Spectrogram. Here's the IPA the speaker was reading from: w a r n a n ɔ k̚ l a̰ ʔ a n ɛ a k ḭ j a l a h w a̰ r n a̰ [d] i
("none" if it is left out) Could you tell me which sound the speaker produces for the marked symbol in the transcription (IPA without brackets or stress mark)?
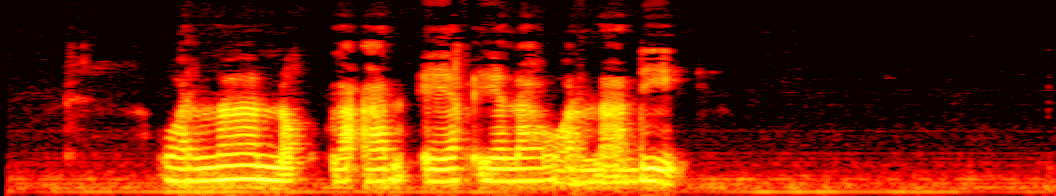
d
